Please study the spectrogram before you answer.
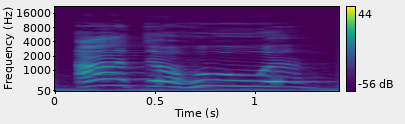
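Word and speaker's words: את: Atahu Hashem levadecha. You are Hashem alone. And then it says as follows. At asisa. Now, at is written without a hey.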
